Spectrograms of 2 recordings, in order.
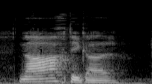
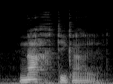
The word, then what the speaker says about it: Nachtigall: yes, and this is because I've often heard Nachtigall. – Ooh. – Ooh, right. That's what I thought, but I never said. so um, it's Nacht, Nachtigall, Nachtigall. So it's that short syllable.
